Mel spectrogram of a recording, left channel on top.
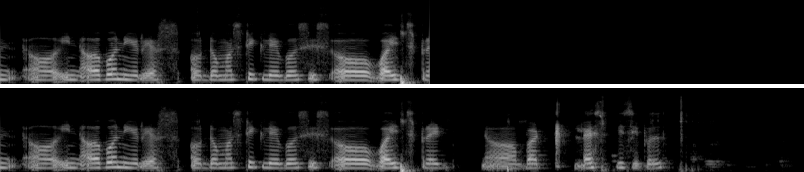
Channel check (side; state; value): left; drops out; at 4.3 s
